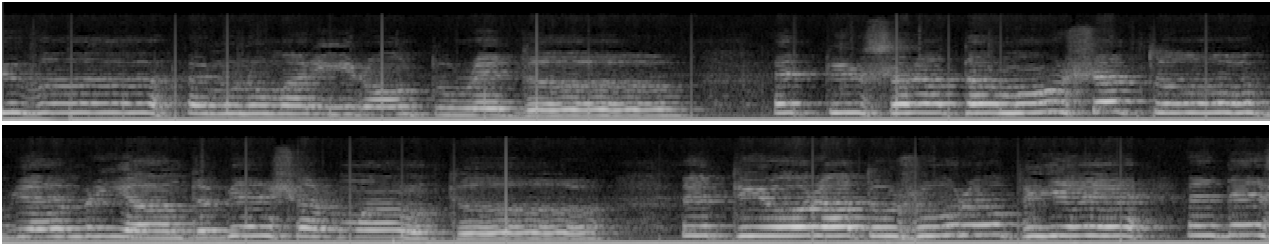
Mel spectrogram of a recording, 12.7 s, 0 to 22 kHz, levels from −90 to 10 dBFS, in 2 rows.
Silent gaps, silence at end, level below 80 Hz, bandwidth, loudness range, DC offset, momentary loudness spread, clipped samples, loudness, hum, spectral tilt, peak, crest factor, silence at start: none; 0 s; -28 dBFS; 8.6 kHz; 4 LU; under 0.1%; 8 LU; under 0.1%; -23 LUFS; none; -8 dB/octave; -6 dBFS; 16 dB; 0 s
